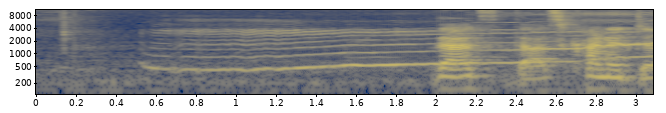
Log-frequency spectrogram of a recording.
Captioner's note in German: DJ weint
